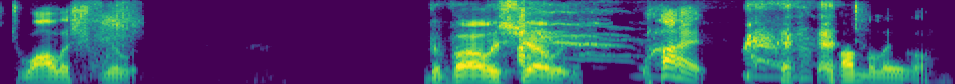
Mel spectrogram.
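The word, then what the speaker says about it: Dvalishvili: he's your fighter uh the bees are pronounced as w so it's dwallish willie the vile is shelley unbelievable wow that's way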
